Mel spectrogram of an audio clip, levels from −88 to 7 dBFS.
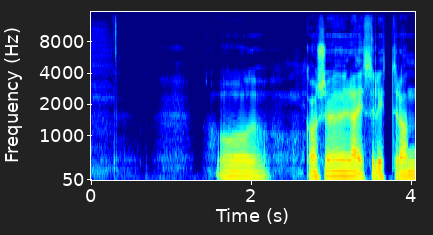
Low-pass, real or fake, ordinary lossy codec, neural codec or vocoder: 14.4 kHz; fake; none; vocoder, 48 kHz, 128 mel bands, Vocos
